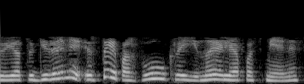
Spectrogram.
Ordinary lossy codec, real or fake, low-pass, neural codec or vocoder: MP3, 16 kbps; real; 3.6 kHz; none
